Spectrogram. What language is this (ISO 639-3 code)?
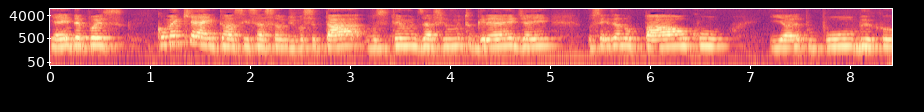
por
